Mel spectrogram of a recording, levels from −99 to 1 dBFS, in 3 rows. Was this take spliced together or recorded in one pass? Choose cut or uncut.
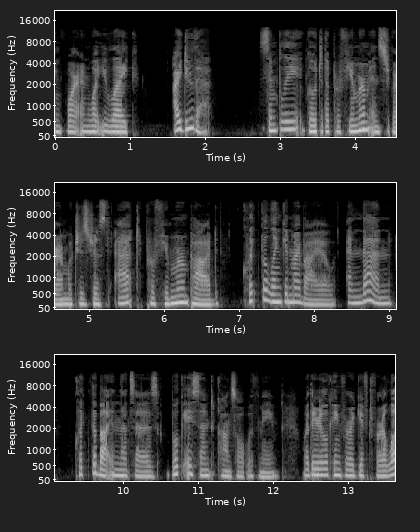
uncut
